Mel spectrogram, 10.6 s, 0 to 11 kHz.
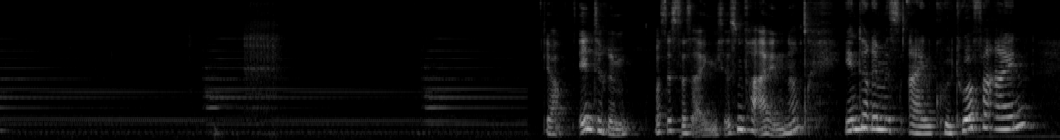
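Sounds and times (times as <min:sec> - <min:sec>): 
church bells ringing on a Sunday evening in Münsingen: 0:00.0 - 0:05.3
speech: 0:05.5 - 0:10.5.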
